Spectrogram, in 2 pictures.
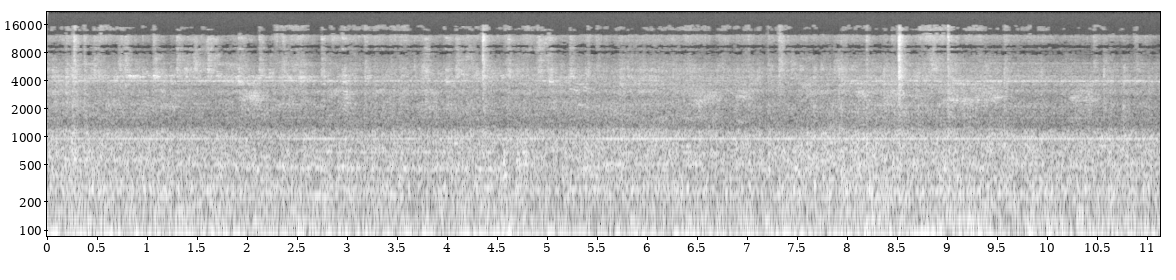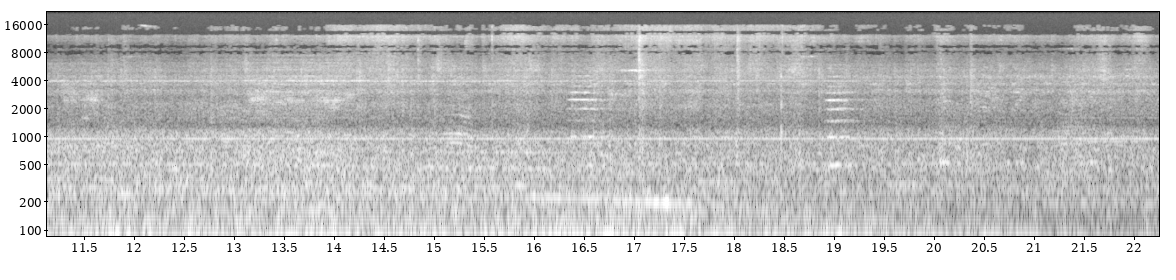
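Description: Steady low rumble of a double-decker bus in motion, heard from inside, with engine and road noise and a faint steady high whine.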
